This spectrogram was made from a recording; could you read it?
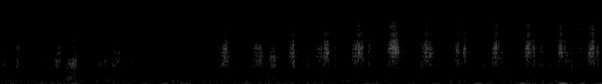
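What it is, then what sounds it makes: Scratch art paper being scratched. A pointed wooden stylus scratches a small, flat, solid black-coated scratch art sheet in a spiral pad. About 20 short, dry scratching strokes come roughly three per second, bright and raspy with energy centered near 1.7 kHz. A softer rubbing passage comes in the first two seconds before the strokes grow louder.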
